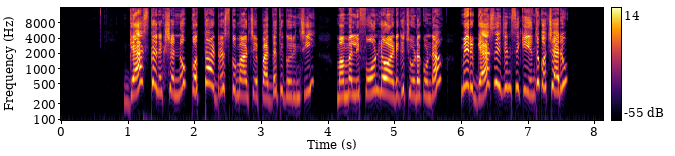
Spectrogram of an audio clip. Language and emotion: Telugu, angry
